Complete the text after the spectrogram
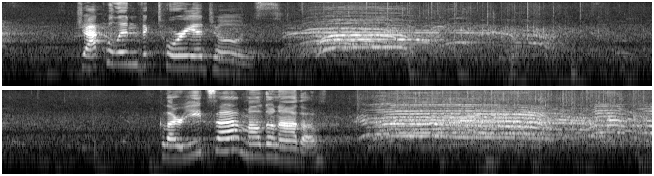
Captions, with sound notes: Jacquelynn Victoria Jones [CHEERING AND APPLAUSE] Claritza Maldonado [CHEERING AND APPLAUSE]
